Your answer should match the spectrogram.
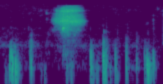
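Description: Plastic rolling ruler handled and set down on a drawing sheet: a string of light clicks and knocks, with a short hiss a little under a second in.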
